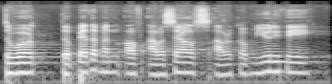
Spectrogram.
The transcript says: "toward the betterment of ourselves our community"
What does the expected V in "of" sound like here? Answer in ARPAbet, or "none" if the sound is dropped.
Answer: W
